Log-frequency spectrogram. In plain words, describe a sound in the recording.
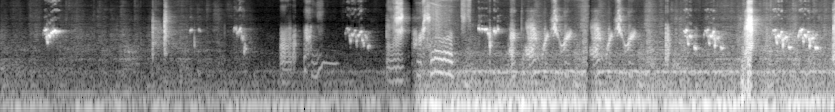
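A budgie chirps and warbles close by.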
